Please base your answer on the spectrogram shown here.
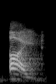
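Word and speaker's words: I'd: আই উডকে সংক্ষেপে বলা হয় আইড। উচ্চারণ এটাকে তুমি 10 বার উচ্চারণ করে শোনাও।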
